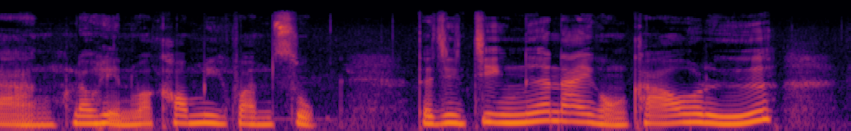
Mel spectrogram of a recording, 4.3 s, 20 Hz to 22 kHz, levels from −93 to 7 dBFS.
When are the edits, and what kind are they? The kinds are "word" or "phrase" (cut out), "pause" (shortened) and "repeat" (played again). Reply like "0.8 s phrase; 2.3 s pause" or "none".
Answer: none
